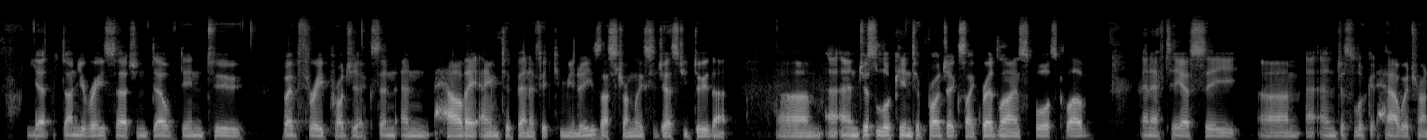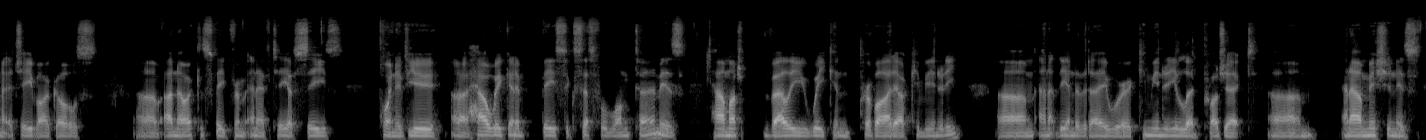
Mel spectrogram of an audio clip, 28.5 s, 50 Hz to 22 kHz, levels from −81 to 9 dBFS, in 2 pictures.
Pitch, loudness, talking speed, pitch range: 95 Hz, -30 LUFS, 200 wpm, 90-95 Hz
